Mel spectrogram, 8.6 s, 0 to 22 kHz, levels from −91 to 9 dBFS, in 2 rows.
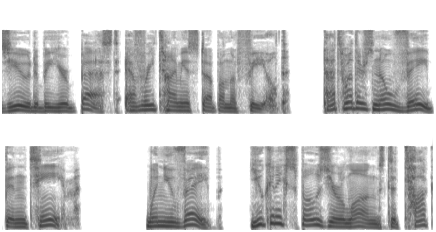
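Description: Gain pumping runs through the whole clip, with the gain swinging by something like 15 dB. The likely cause is input gain set far too high for the microphone, with a fast limiter or compressor clamping down on every peak and releasing in the pauses. Loud and quiet passages end up squeezed close together in level, giving a breathing, squashed sound, heard through call-style processing that carries nothing above 8 kHz.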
